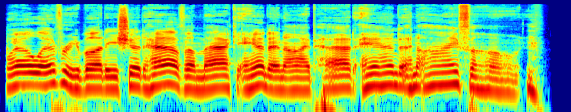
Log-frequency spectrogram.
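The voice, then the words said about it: Bad impression, sounds like Eeyore. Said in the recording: “Is that Eeyore or is that Tim Cook? ... a really bad Tim Cook impression ... It was a pretty good Eeyore, though.”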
